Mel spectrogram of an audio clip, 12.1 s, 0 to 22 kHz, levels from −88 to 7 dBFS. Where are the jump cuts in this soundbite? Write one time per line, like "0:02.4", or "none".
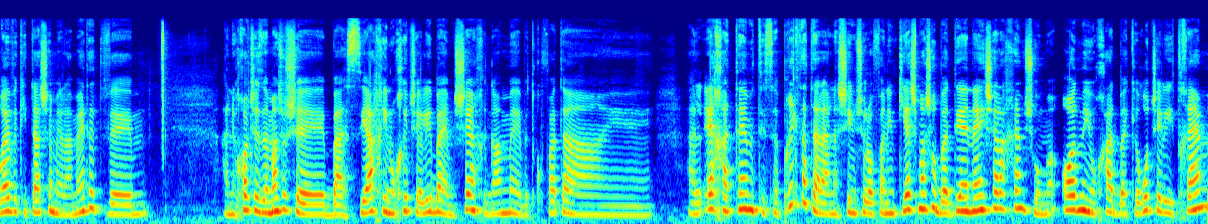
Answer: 0:06.7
